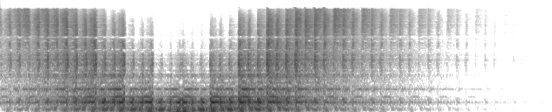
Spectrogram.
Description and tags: insane-dj-efx
percution efx made with fl studio(reaktor-molekular)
